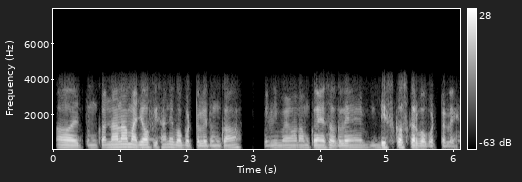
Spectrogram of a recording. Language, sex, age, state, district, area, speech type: Goan Konkani, male, 18-30, Goa, Quepem, urban, conversation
